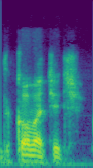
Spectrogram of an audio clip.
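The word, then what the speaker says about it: Kovačić: Everyone calls you Mateo Kovacic, and I'm not exactly sure that's 100% correct. So how do I pronounce your last name according to you? – You're done good. Kovacic. – Kovacic.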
